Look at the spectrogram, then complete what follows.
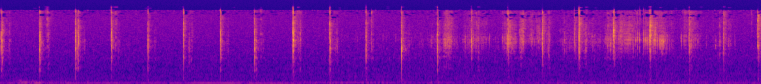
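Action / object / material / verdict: tap / pine cone and dried flower ornament ball / pine cone / none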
